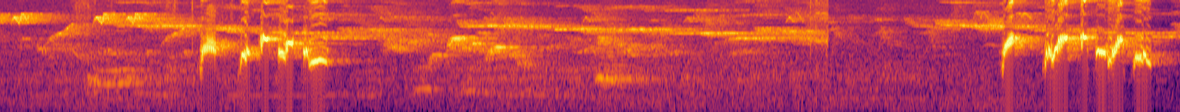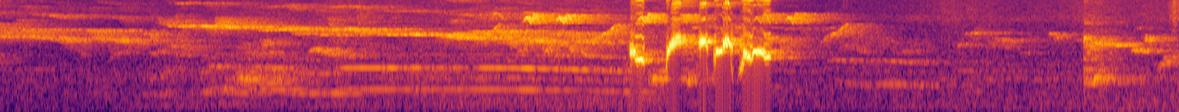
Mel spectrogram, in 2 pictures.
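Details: Doubled 'rik' song of a red-whiskered bulbul kept in a cage, played for young birds to learn: three loud warbled phrases about four seconds apart over steady faint whistling from other birds.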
